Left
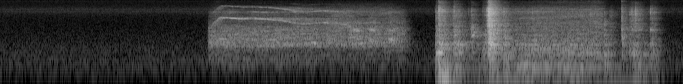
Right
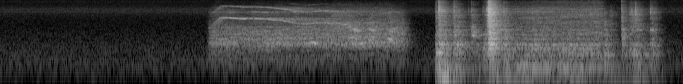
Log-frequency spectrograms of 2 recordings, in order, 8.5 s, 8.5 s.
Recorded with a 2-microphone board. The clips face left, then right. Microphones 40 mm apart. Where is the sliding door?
20° left (ahead or behind), 1.6 m.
